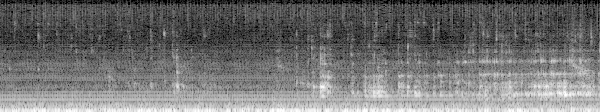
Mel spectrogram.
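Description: Blue-coloured water pouring in a thin stream from a glass beaker into a tall glass graduated cylinder, a faint steady trickle, with a faint note rising toward the end as the cylinder fills.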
